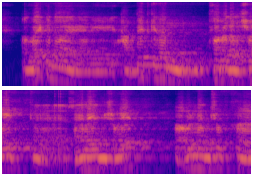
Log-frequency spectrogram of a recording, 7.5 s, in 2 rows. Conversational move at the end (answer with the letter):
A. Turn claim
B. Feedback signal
B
